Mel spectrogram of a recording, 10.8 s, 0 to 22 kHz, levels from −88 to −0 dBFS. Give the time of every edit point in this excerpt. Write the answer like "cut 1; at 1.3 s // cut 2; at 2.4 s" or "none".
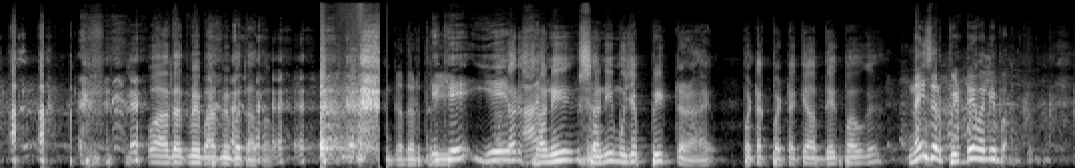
cut 1; at 3.8 s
